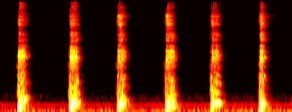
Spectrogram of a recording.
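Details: Dog coughing in a toilet before urinating: six short, sharp coughs about one per second in a small room with faint background hum.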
